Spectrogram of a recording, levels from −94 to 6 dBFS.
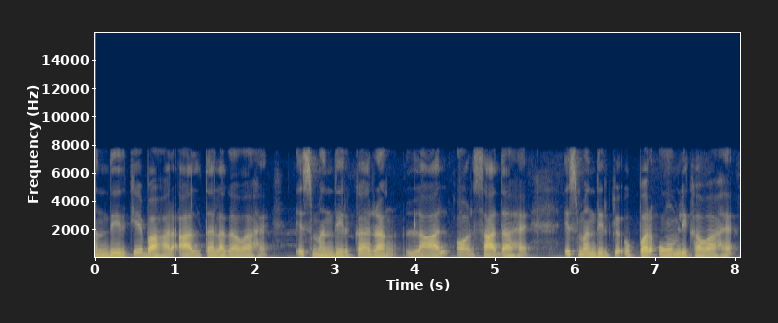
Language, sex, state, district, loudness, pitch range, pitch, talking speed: Hindi, female, Bihar, Kishanganj, -19 LUFS, 165-185 Hz, 175 Hz, 170 wpm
